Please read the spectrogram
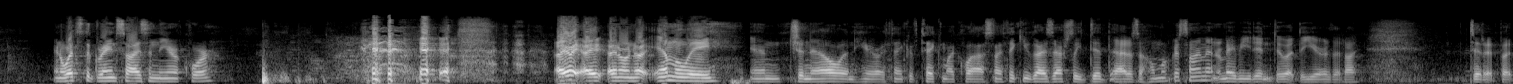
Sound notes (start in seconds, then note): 2.7 laughs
